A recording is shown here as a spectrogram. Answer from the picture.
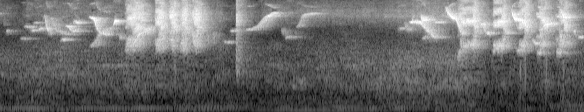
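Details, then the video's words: Singing sanger bird, described as gacor (in full song): short whistled slurs lead into loud rapid rattling bursts, a pause with a soft upward whistle, then more quick harsh rattles. "Burung sanger gacor dor !!!"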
